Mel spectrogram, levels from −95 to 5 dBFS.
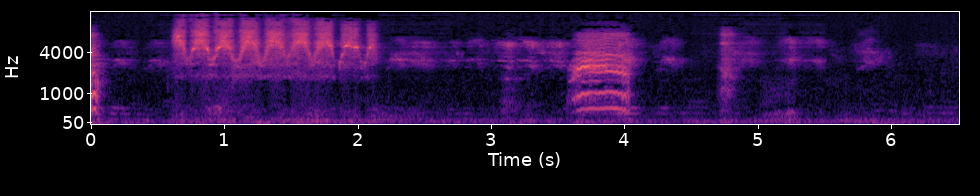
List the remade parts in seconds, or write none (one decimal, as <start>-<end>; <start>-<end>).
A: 0.5-2.7; 4.5-5.5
